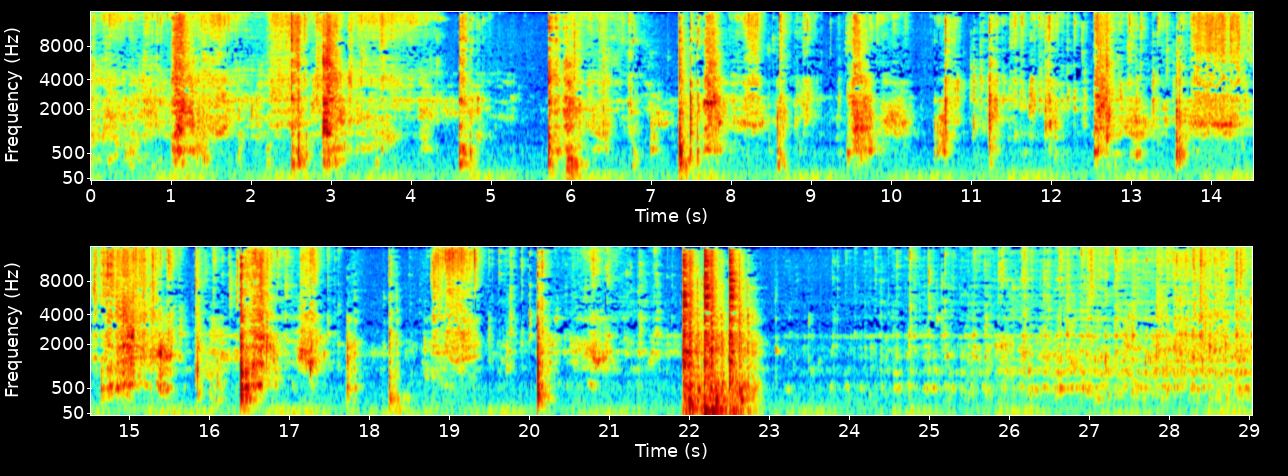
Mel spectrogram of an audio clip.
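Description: A metal spoon scraping and clinking against a nonstick karahi as mutton pieces in spice and yoghurt masala are stirred, in many short irregular strokes. About three-quarters of the way through there is one loud bump lasting about a second. After that the stirring stops and the pan gives a soft, steady hiss that grows toward the end.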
